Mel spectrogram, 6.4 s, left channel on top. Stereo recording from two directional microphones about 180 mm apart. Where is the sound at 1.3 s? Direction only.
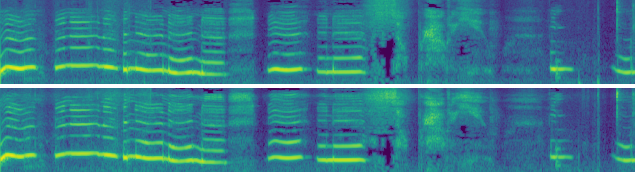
15° right (ahead or behind).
